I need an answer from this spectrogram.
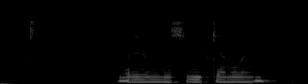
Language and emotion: Russian, neutral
